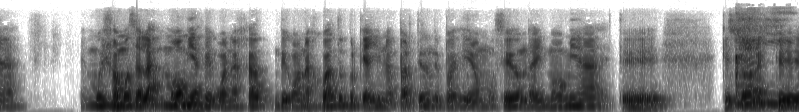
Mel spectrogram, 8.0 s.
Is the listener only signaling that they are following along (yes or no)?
yes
